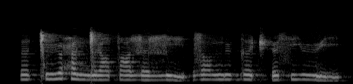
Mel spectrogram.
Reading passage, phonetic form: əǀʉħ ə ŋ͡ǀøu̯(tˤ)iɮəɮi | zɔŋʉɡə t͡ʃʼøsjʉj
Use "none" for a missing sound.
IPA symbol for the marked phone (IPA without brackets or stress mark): tˤ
